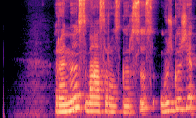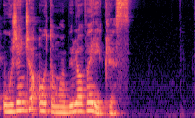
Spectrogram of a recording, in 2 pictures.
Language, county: Lithuanian, Panevėžys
